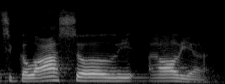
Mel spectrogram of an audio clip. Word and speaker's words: glossolalia: It's glossolalia. Glossolalia. Let me just spell it. G-L-O-S-S-O-L-A-L-I-A.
